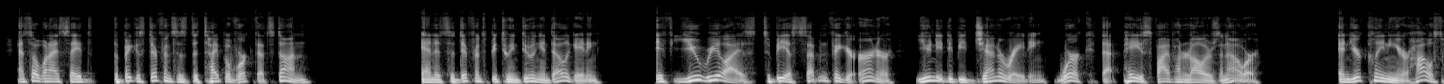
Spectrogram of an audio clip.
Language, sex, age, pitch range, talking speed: English, male, 40-59, 105-160 Hz, 195 wpm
